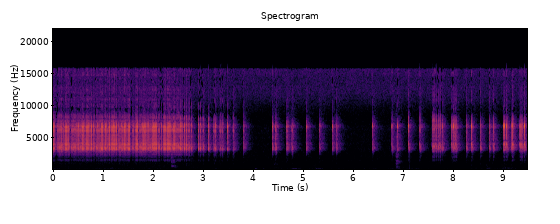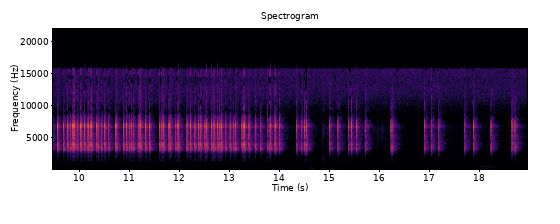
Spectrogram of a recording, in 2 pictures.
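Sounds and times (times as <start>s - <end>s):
radiation detector clicking: 0.0s - 5.8s, 6.4s - 18.9s.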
